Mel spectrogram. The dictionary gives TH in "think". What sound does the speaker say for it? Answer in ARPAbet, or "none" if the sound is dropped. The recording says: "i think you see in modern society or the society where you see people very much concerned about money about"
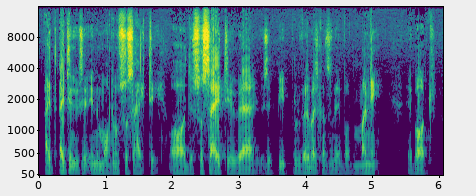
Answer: T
